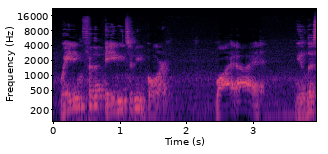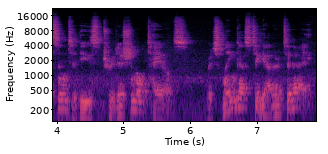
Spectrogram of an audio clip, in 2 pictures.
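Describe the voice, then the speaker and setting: A man with a notably deep voice reads a storybook aloud. The recording is roomy and echoey, with faint noise behind him. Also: a little mellow. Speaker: community story reader. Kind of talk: scripted storybook reading.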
